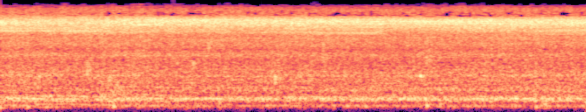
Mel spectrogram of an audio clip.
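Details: On a hot day, Japanese honey bees keep fanning: a dense, unvarying buzz with deep humming bands and a thin high-pitched shimmer over it.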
